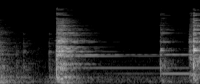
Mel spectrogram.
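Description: Metal cookware clanking: a sharp clank about half a second in rings on with a clear tone for about a second, then two more knocks come near the end.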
